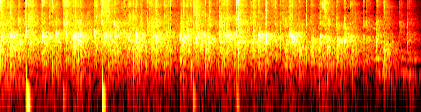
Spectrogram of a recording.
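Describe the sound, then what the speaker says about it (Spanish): Applause from the audience at a circus puppet show, a bright, dense rush of clapping with a few heavier close thumps near the start, steady and fairly loud before tapering off slightly. "fuerte el aplauso para ella"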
